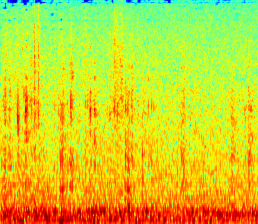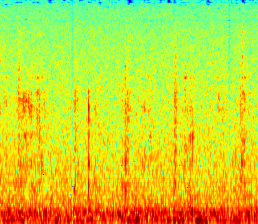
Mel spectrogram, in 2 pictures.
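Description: A person chewing a mouthful of burger, with many soft, small clicks of chewing over a low steady hum.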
